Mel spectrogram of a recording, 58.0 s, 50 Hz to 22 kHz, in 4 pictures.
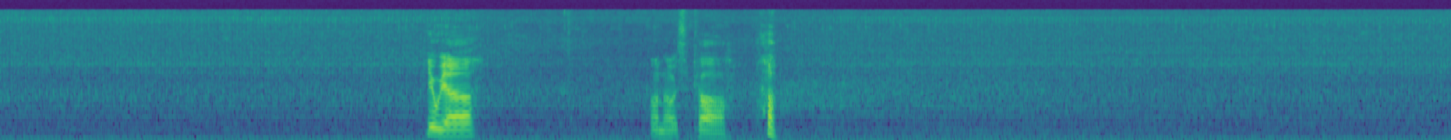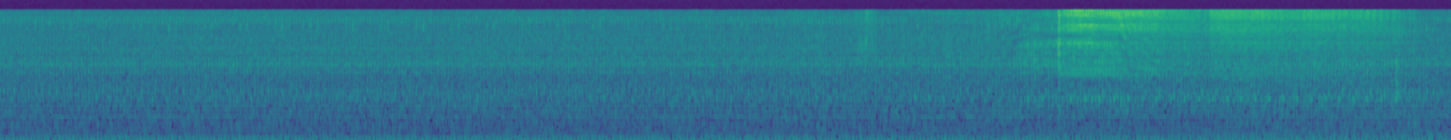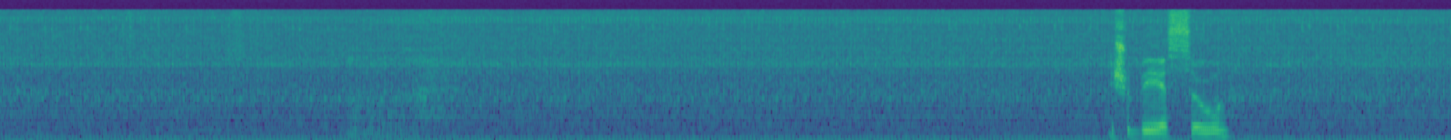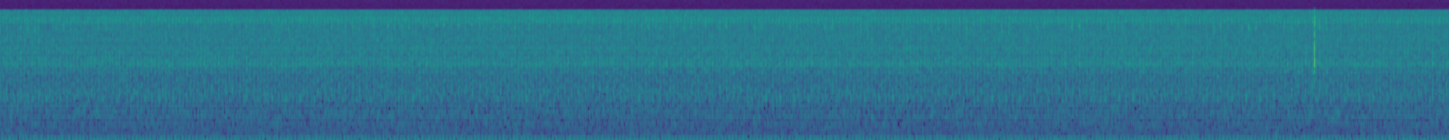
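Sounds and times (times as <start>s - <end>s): vehicle engine idling: 0.0s - 58.0s
brief rushing hiss: 24.8s - 28.8s.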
